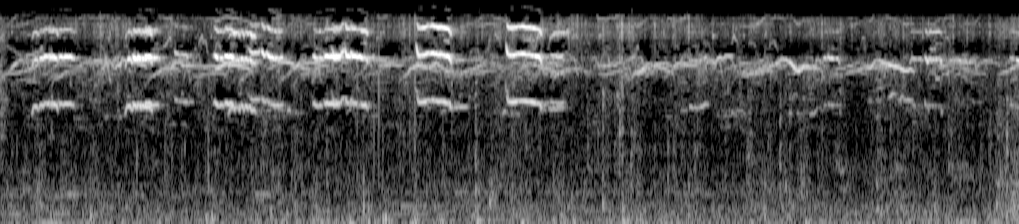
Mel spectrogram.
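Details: King quail chicks calling in high, thin, slightly falling peeps, delivered in clustered bursts about every second or so, then fading to quieter scattered peeps.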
